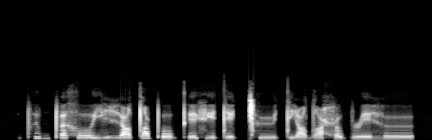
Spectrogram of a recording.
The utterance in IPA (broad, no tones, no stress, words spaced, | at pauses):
pʰɨbpʼɐxoji ɦɨtˤɵ pʼokʼefʲete ǀʰʉ tidˤuħupɹe ɦɵ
